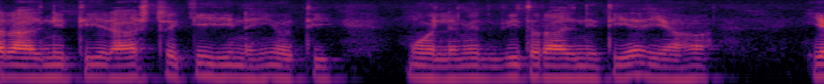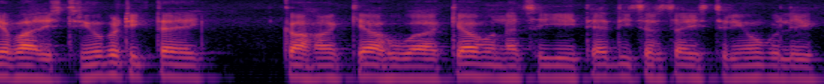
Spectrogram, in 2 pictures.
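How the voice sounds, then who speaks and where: A man, a college lecturer, reading a story aloud to his class and explaining it, in a steady read-aloud manner with occasional self-corrections. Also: fairly low pitch, muffled recording.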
